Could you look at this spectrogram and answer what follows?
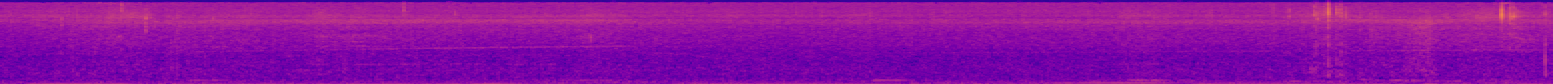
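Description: Nikola One electric truck accelerating in Cargo Transport Simulator at night, a steady low engine hum with broadband road noise that holds throughout, with no talk.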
